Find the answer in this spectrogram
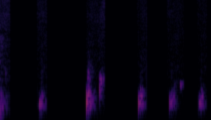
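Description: Dry-erase marker writing on a whiteboard: about six short, faint strokes as letters are written.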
